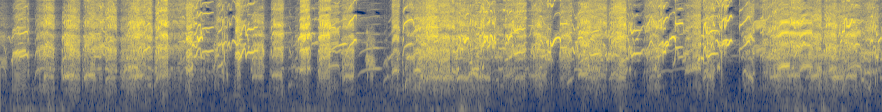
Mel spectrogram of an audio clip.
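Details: Several rainbow lorikeets, native Australian birds, squabbling over a balcony nectar feeder; noisy rasping screeches and chatter, a quieter spell near the middle, then louder, denser calling.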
